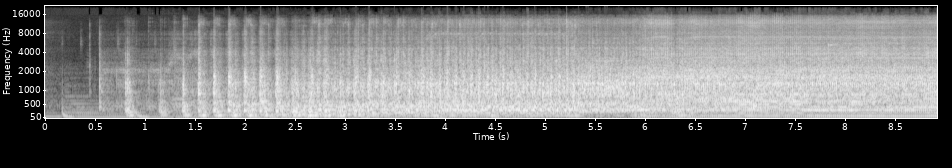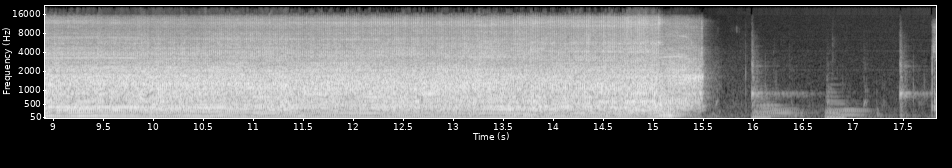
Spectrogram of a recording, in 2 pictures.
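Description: A Milwaukee cordless reciprocating saw revs up and cuts continuously for about fifteen seconds, loud and close, then stops suddenly, leaving near silence.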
